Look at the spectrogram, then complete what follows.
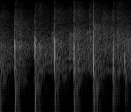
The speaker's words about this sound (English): So, to all, to all of our fathers here today, happy Father's Day. Some of you new fathers. I had the best, yeah, you can, clap for the fathers.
